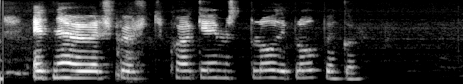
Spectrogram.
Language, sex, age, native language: Icelandic, male, 21, Icelandic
